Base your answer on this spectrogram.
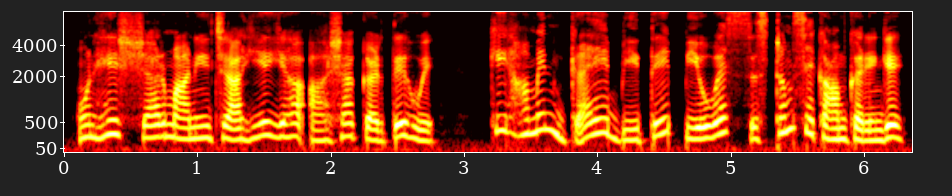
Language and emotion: Hindi, disgusted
